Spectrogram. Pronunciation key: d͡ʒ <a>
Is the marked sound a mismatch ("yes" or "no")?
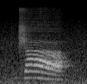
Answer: yes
